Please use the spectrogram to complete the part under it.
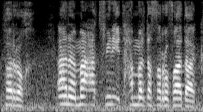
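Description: A man's voice: high-pitched, fairly even intonation, rapid-fire, pushed and bright, a little hiss or hum. A man playing an anxious, exasperated divorced Syrian father in a drama, insistent and repeating himself. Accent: Syrian Arabic.

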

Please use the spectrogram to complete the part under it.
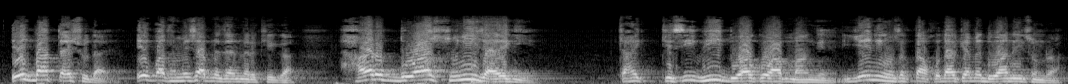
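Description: A man preaching a religious sermon. He poses questions to his listeners and tells stories, rising to high emphatic lines and then dropping low and soft. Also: poor audio. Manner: storytelling with questions to the audience.

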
